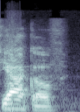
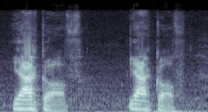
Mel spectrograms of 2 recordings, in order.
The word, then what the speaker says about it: Yakov: I got to make sure I'm pronouncing it correct. It is Yakov, right? Pretty close, Yakov. Yakov.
